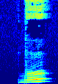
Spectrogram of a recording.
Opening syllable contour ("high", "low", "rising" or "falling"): rising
